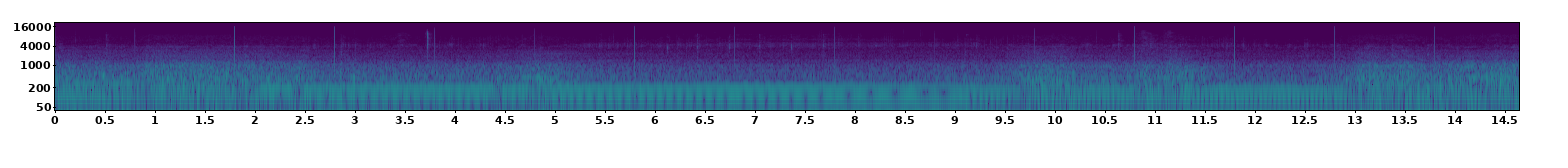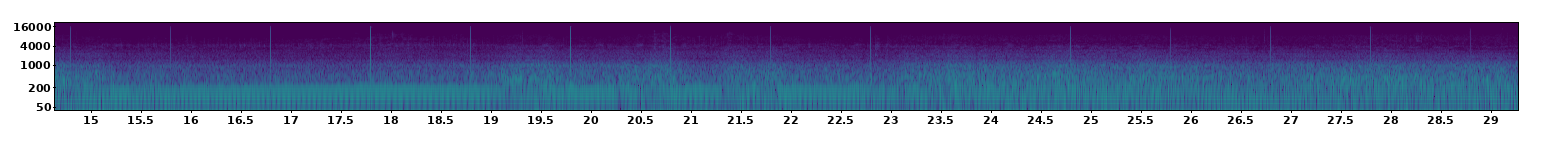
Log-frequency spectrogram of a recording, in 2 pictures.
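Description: BMW N55 turbocharged inline-six engine and tyre noise from inside the car's cabin while cruising in sixth gear: a steady low hum whose pitch steps up about two seconds in, drops about nine seconds in, then drifts slightly.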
